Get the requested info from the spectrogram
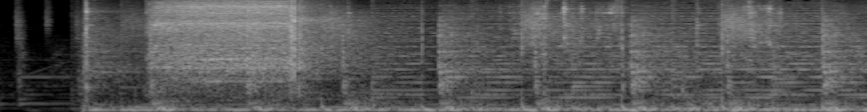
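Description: Cordless drill with a socket spinning out bolts on the engine's intake manifold, a run of about a second near the start, over background music with a steady beat.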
